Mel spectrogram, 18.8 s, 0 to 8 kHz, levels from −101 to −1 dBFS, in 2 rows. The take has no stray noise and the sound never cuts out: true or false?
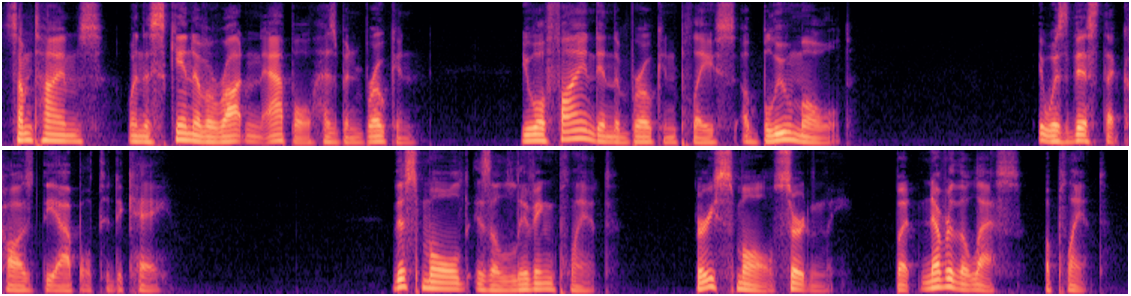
true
